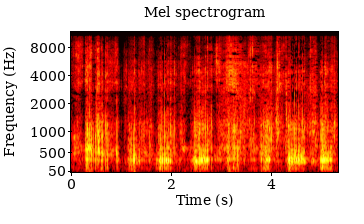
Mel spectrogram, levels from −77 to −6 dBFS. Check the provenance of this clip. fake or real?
real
